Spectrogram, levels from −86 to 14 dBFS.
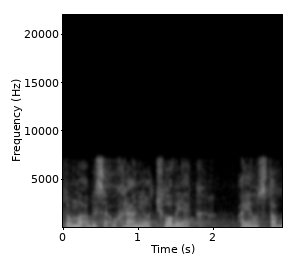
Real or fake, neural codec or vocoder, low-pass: real; none; 7.2 kHz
